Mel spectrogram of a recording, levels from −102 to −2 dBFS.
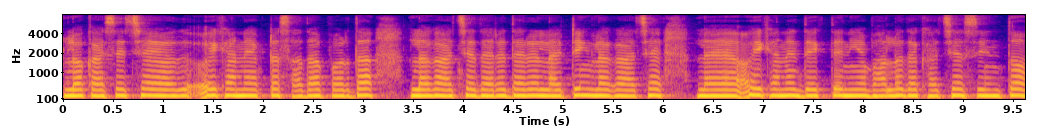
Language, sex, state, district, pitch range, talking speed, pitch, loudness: Bengali, female, West Bengal, Dakshin Dinajpur, 205-215 Hz, 130 wpm, 210 Hz, -15 LUFS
